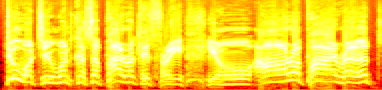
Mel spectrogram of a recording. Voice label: pirate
